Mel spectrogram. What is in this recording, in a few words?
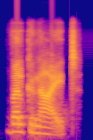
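"vulcanite", Indian English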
